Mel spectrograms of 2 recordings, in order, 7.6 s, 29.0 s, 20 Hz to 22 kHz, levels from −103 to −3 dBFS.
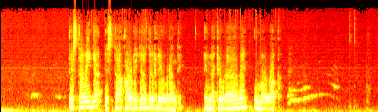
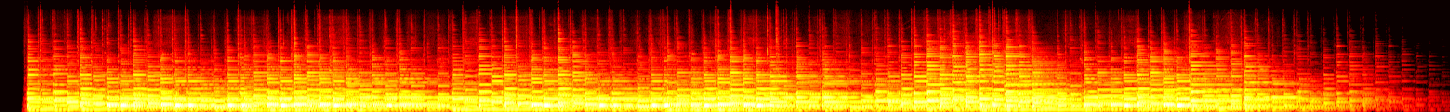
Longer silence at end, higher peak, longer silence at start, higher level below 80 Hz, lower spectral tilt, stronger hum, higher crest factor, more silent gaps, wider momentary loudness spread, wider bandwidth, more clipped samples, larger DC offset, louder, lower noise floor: second, 0.15 s vs 1.9 s; about the same, 0 dBFS vs 0 dBFS; second, 0.05 s vs 0.55 s; first, -28 dBFS vs -38 dBFS; second, -5 dB/octave vs -9.5 dB/octave; neither; about the same, 10 dB vs 14 dB; neither; first, 21 LU vs 10 LU; first, 17 kHz vs 6.2 kHz; neither; neither; first, -8 LUFS vs -14 LUFS; second, -34 dBFS vs -67 dBFS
